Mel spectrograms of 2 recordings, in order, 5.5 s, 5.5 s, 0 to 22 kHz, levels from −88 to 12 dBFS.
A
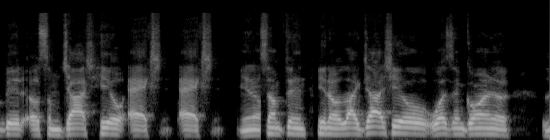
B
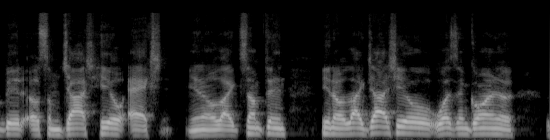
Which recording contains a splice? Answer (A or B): A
